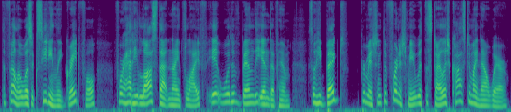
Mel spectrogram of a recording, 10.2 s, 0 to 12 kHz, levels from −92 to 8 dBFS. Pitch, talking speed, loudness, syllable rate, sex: 170 Hz, 200 wpm, -20 LUFS, 5.2 syllables/s, male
